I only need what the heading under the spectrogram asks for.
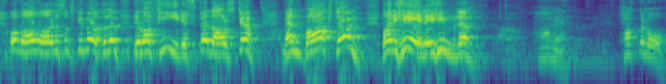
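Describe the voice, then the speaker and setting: A man preaching a revival sermon and testimony, fervent, repeating words and punctuating with amen. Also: extremely high pitch.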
